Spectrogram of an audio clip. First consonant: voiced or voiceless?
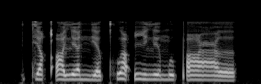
voiceless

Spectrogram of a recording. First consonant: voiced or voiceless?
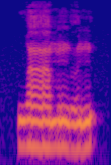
voiced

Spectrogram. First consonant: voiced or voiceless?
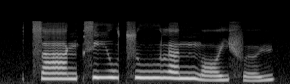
voiceless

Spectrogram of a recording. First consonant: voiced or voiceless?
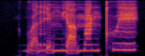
voiced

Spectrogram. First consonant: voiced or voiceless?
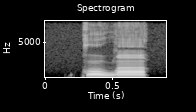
voiceless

